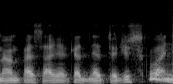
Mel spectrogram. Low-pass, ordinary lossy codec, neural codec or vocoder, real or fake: 7.2 kHz; MP3, 64 kbps; none; real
